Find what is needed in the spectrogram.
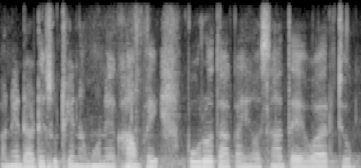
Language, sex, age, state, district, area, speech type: Sindhi, female, 18-30, Gujarat, Junagadh, urban, spontaneous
